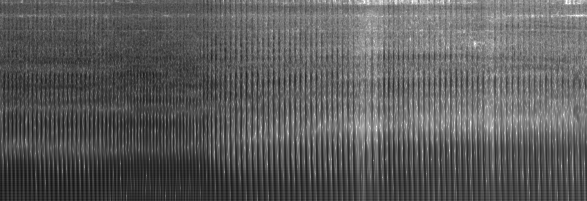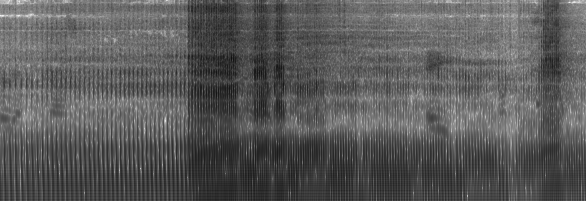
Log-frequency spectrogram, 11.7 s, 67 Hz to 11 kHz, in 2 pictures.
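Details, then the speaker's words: Cheap 2021 450 dirt bike bought on Facebook Marketplace, warmed up, first test ride, aftermarket smaller sprocket: single pulls cleanly through steady throttle and rev changes, no misfires, pops or clatter; healthy, runs really good. "All right. First impressions? Runs pretty good for what it is. That runs really good."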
